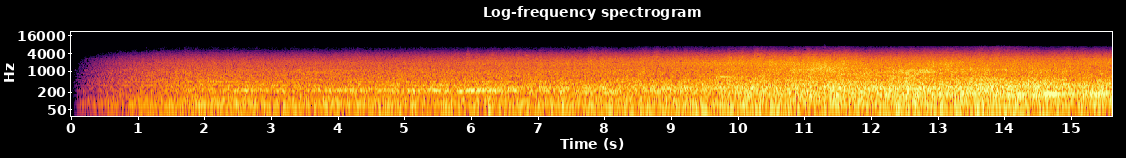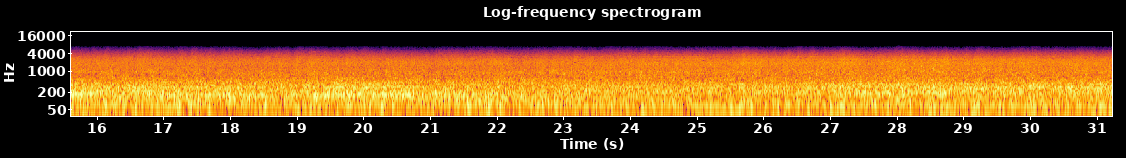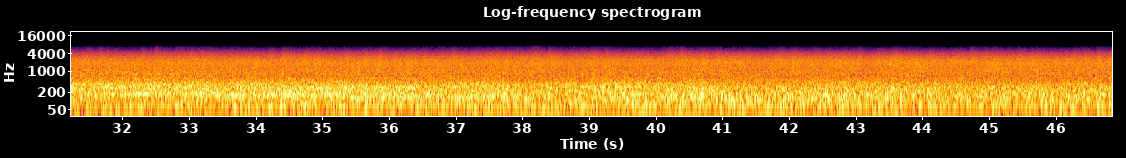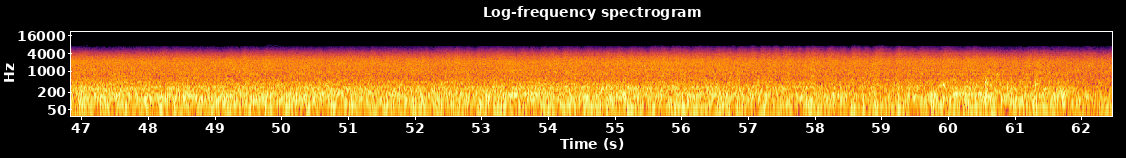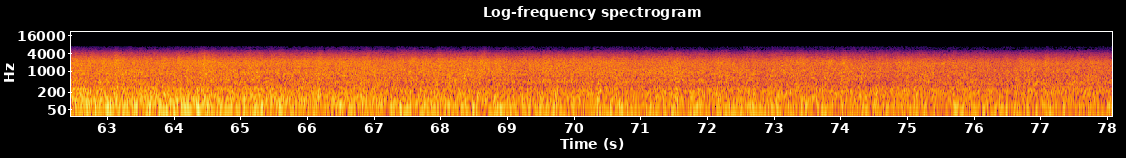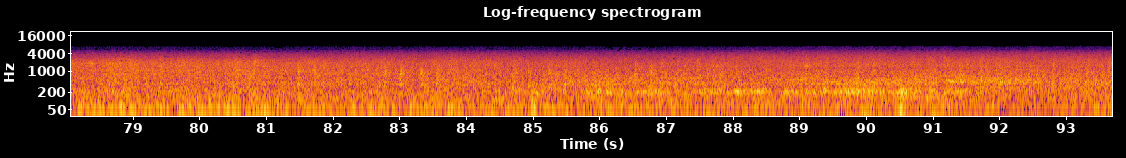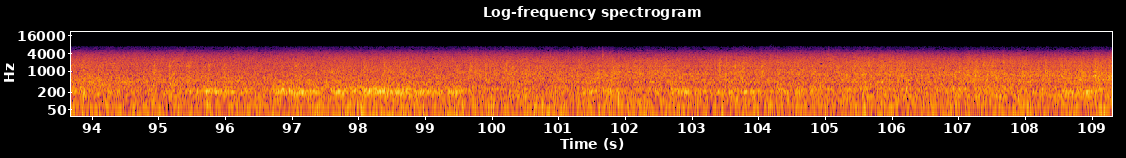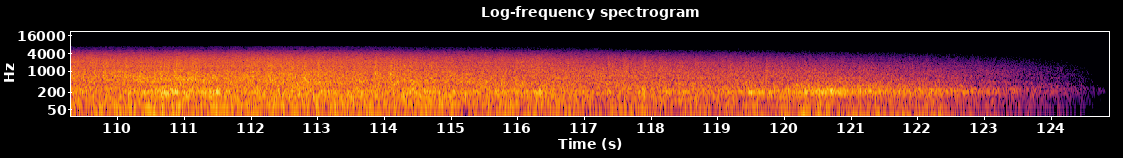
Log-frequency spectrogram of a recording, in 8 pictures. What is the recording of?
hi-fi szczepin 01092013 swoosh of passing by train zaganska street
01.09.2013: fieldrecording made during Hi-fi Szczepin. performative sound workshop which I conducted for Contemporary Museum in Wroclaw (Poland). Sound of passing by train near of Zaganska street in Szczepin district. Recording made by one of workshop participant.
marantz pdm661mkII + shure vp88
Szczepin, train, field-recording, Poland, Wroclaw, noise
